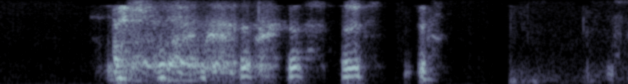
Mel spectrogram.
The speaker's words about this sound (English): Don't make people who are trying not to cough laugh.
